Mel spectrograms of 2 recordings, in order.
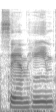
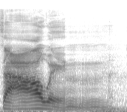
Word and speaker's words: Samhain: It's for a unmasked Samhain pop from Trick or Treat and a DVD copy of WNUF Halloween Special. – It's pronounced Samhain.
